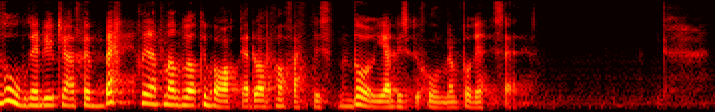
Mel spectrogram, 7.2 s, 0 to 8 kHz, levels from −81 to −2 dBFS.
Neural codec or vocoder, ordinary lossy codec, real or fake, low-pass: codec, 16 kHz, 1 kbps, FreqCodec, larger model; none; fake; none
